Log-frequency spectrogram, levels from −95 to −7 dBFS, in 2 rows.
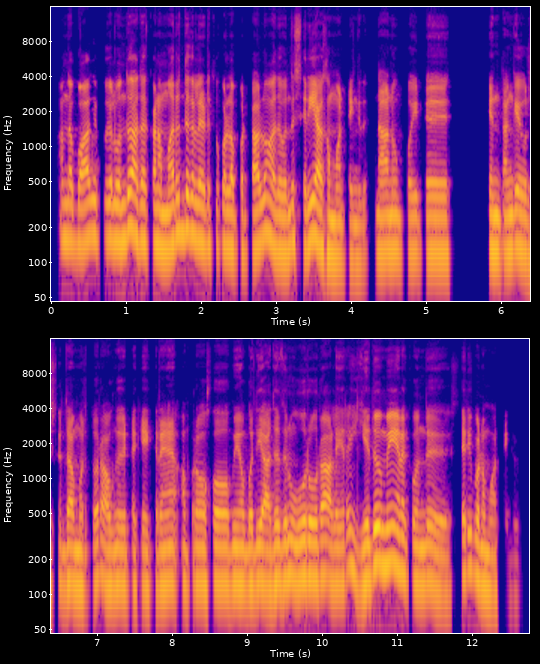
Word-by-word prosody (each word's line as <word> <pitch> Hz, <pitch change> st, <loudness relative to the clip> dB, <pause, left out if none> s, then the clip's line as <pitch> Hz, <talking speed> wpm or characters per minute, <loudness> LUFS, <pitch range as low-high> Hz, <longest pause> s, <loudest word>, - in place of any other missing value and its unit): அந்த 155 Hz, -1 st, 0 dB
பாதிப்புகள் 160 Hz, +1 st, 0 dB
வந்து, 155 Hz, +6 st, +2 dB
அதற்கான 150 Hz, -2 st, 0 dB
மருந்துகள் 175 Hz, +1 st, +2 dB
எடுத்துக்கொள்ளப்பட்டாலும், 135 Hz, +2 st, -1 dB
அது 125 Hz, -, 0 dB
வந்து 140 Hz, +4 st, -3 dB
சரியாக 135 Hz, -4 st, +3 dB
மாட்டேன்ங்குது. 105 Hz, -1 st, -6 dB, 0.2 s
நானும் 125 Hz, 0 st, 0 dB
போய்ட்டு, 120 Hz, 0 st, -3 dB, 0.8 s
என் 125 Hz, -1 st, +1 dB
தங்கை 125 Hz, +3 st, +1 dB
ஒரு 110 Hz, -, -7 dB
சித்தா 125 Hz, 0 st, 0 dB
மருத்துவர் 120 Hz, +5 st, -3 dB
அவுங்க 120 Hz, +1 st, -1 dB
கிட்ட 120 Hz, 0 st, -6 dB
கேக்கிறேன். 120 Hz, +2 st, -1 dB, 0.2 s
அப்புறம் 125 Hz, +1 st, -2 dB
ஹோமியோபதி 125 Hz, -1 st, +1 dB
அது 125 Hz, +3 st, 0 dB
இதுன்னு 135 Hz, 0 st, 0 dB
ஊர் 140 Hz, 0 st, +3 dB
ஊரா 140 Hz, +2 st, +2 dB
அலையுறேன். 125 Hz, +7 st, -2 dB, 0.2 s
எதுவுமே 185 Hz, +3 st, +5 dB
எனக்கு 145 Hz, -3 st, -2 dB
வந்து 125 Hz, +1 st, 0 dB, 0.4 s
சரி 145 Hz, +3 st, -1 dB
பண்ண 130 Hz, -4 st, +1 dB
மாட்டேங்குது. 100 Hz, -1 st, -14 dB
130 Hz, 155 wpm, -24 LUFS, 120-145 Hz, 0.8 s, எதுவுமே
